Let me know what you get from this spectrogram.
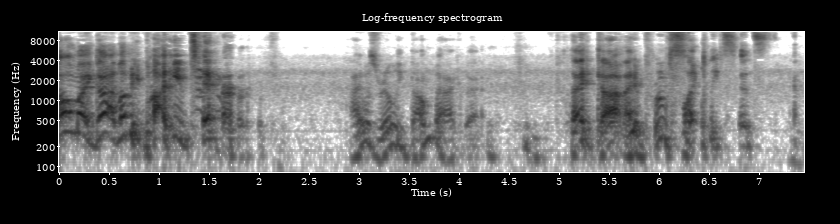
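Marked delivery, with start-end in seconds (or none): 0.0-1.9 high, loud, overeager, gushing delight. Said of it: "I was like".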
